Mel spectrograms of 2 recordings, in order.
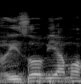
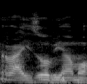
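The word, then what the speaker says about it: Rhizobium: এটার উচ্চারণ রিজোবিয়ামও হয়, রাইজোবিয়ামও হয়, তোমাদের যেটা খুশি তোমরা দিতে পারো।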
